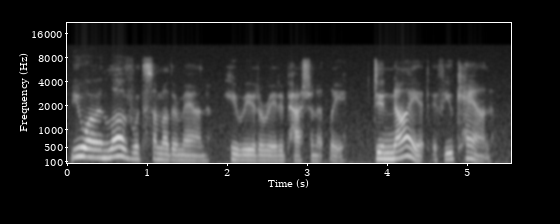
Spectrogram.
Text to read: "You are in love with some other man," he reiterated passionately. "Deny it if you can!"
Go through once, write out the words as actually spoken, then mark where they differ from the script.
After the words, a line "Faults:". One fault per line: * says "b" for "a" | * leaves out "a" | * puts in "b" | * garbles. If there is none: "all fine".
"You are in love with some other man," he reiterated passionately. "Deny it if you can!"
Faults:
all fine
